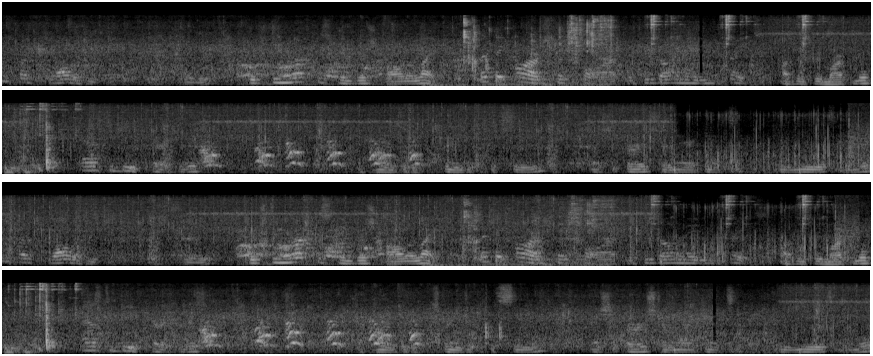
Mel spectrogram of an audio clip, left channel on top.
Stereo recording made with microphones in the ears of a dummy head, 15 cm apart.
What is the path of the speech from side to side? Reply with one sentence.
In this clip you hear the speech move from right to left and back again.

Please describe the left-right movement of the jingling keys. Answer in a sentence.
You can hear the jingling keys go from the left side to the right.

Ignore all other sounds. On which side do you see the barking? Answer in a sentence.
In this clip you hear the barking on the right.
